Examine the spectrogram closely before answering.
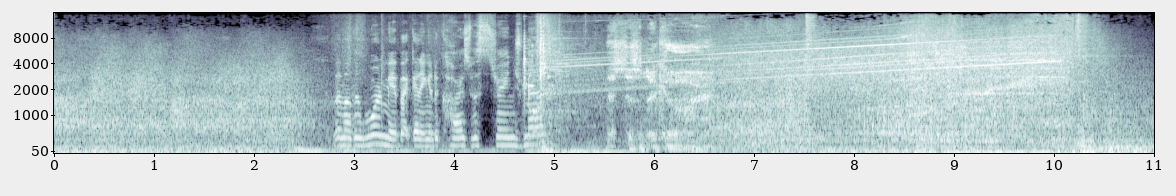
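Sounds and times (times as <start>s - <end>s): heavy low rumble: 0.0s - 11.0s
jet turbine whine: 4.9s - 11.0s.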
